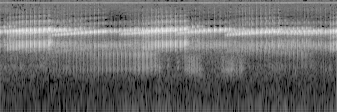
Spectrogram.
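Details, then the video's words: Frogs singing in spring among the Sandhills of Nebraska at dusk near ponds, a steady high-pitched trilling chorus with rhythmic pulsed notes layered underneath, rising in loudness midway. "RELAXING SOUNDS OF FROGS"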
